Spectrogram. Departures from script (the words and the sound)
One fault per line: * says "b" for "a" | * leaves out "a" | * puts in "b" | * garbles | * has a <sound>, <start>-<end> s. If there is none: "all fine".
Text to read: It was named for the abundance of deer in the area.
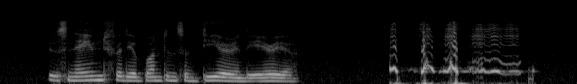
* has a bark, 3.9-5.4 s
